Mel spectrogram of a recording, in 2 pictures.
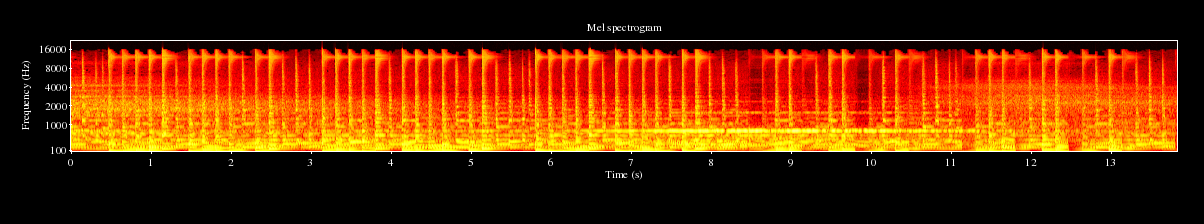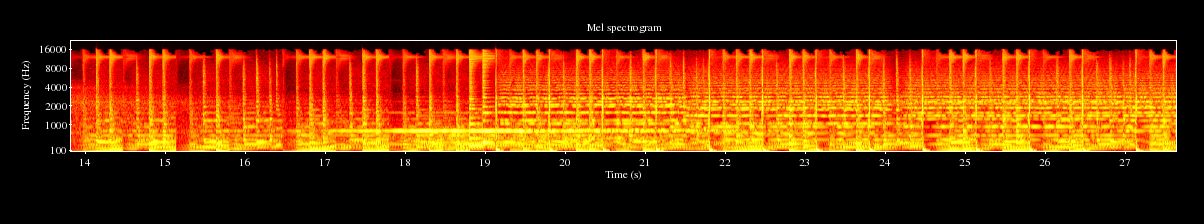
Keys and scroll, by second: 7.0-8.0 typing, 11.2 Escape, 17.5-18.0 typing, 20.9 k.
